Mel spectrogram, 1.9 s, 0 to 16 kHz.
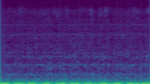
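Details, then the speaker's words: Jaguar XKR (X100) V8 idling evenly with a low, gently pulsing rumble after needing throttle pumping to restart; intermittent rough idle suspected from cam position sensor or a cam cover bolt; revs later drop; normal idle for now. "well we're running oh my car's so weird look at that it's idling oh my God what is going on no restricted performance nothing"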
